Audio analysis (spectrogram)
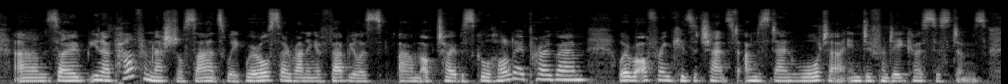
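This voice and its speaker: A woman talks at a fairly quick pace with hardly any pauses, her pitch fairly low with ordinary variation. Noticeable background noise is present. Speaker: art workshop organiser. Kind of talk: radio interview, casual chat. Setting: studio.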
